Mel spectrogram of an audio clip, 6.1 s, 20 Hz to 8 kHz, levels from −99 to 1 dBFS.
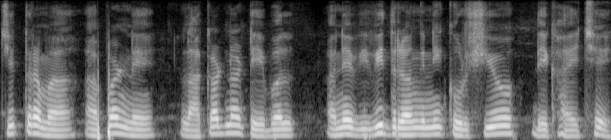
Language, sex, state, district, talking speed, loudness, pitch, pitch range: Gujarati, male, Gujarat, Valsad, 100 wpm, -18 LUFS, 140 Hz, 125-160 Hz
